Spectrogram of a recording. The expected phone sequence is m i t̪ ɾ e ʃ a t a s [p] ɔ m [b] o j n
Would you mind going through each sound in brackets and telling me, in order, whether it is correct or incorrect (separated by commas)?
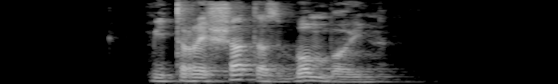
incorrect, correct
